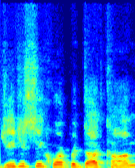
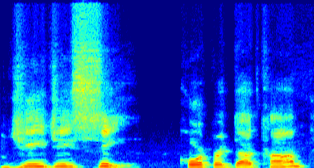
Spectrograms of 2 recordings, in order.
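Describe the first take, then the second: First: It is said at a normal pace. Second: It is said more slowly.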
